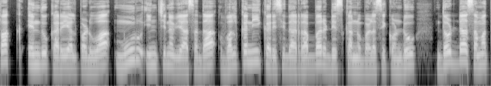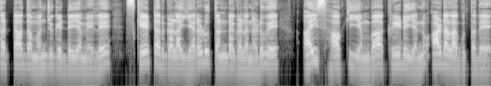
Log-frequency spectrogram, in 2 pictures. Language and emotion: Kannada, neutral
